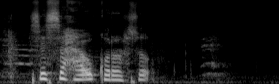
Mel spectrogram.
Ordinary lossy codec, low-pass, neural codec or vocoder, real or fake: none; none; vocoder, 44.1 kHz, 128 mel bands, Pupu-Vocoder; fake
